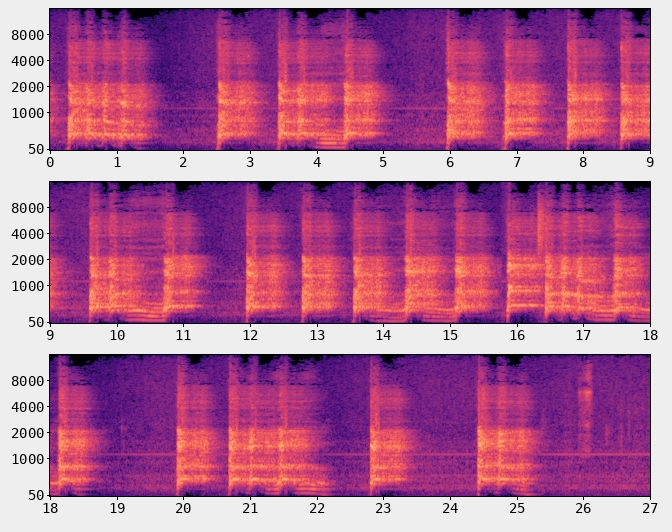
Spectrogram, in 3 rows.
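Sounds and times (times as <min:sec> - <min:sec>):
dog barking: 0:00.0 - 0:01.6, 0:02.5 - 0:05.1, 0:06.0 - 0:18.8, 0:19.9 - 0:21.8, 0:22.8 - 0:23.5, 0:24.4 - 0:25.3.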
